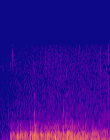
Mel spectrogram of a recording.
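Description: Low underwater rumble and burble of water and air moving against the camera housing, starting suddenly a moment in, with scattered crackles, and tailing off near the end.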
